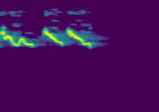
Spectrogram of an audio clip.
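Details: Indian white-eye giving three brief, high, sliding chirps in under a second, each note falling slightly in pitch.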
